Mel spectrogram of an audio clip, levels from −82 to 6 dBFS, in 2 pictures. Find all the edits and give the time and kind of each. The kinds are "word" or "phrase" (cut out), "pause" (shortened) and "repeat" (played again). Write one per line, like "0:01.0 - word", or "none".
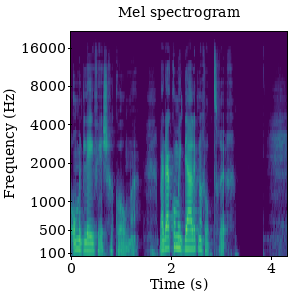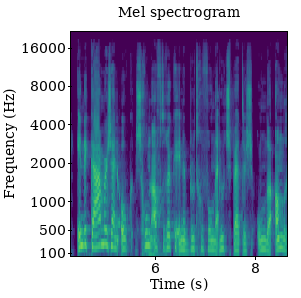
0:02.7 - word
0:05.6 - word
0:07.3 - word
